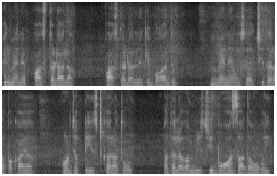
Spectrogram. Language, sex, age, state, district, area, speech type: Urdu, female, 18-30, Uttar Pradesh, Gautam Buddha Nagar, urban, spontaneous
